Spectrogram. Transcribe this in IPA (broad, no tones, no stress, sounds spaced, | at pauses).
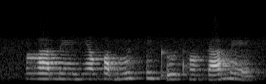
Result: ʁ a m ẽː j ẽ q ɛ b ũ t͡sʼ ĩ kʼ u tʰ ɔ̃ k a m ẽ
